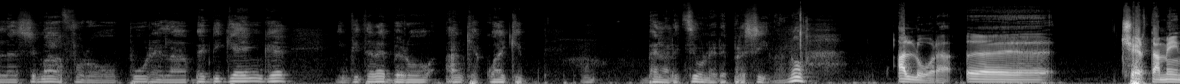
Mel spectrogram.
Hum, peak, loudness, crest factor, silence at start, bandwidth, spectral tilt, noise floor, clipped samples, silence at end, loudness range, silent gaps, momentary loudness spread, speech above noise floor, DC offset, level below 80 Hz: none; 0 dBFS; -20 LUFS; 20 dB; 0 s; 16.5 kHz; -4.5 dB/octave; -49 dBFS; under 0.1%; 0 s; 11 LU; none; 21 LU; 30 dB; under 0.1%; -28 dBFS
